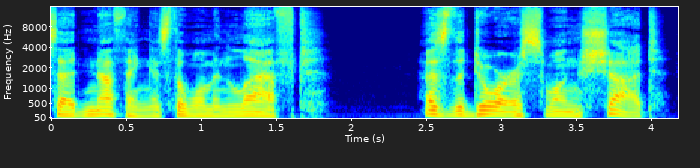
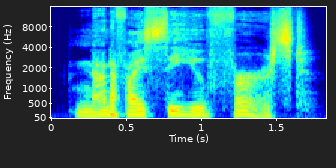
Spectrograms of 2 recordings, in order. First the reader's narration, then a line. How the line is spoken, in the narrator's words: she muttered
